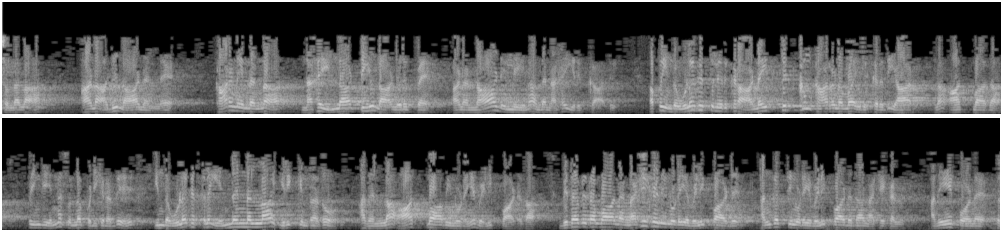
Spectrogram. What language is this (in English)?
Tamil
